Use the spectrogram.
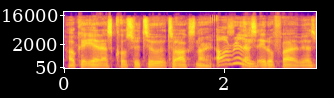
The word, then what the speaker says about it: Oxnard: Oxnard.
